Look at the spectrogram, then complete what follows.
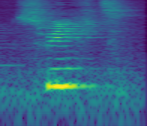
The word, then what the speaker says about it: swift: that we have swift swift in french swift is actually the same there's a little bit of less of an emphasis on the eye but it's pretty much the same as in english so let's go ahead again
